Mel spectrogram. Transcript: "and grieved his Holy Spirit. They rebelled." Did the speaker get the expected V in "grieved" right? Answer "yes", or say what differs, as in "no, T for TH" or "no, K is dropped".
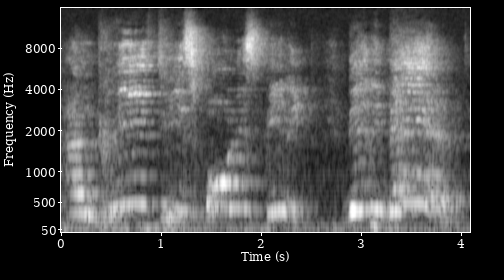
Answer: no, V is dropped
